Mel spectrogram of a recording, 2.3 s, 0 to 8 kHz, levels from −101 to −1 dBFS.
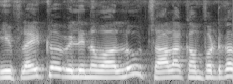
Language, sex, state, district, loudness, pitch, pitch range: Telugu, male, Andhra Pradesh, Chittoor, -11 LUFS, 175 Hz, 170-195 Hz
